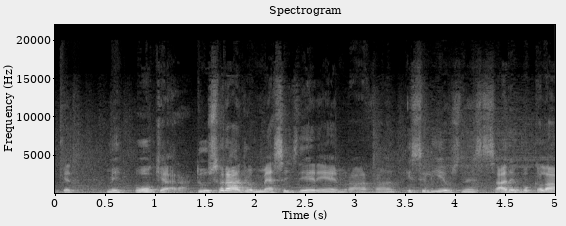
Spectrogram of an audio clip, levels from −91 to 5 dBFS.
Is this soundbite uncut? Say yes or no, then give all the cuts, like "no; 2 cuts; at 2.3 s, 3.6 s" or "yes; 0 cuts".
no; 2 cuts; at 1.3 s, 3.6 s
